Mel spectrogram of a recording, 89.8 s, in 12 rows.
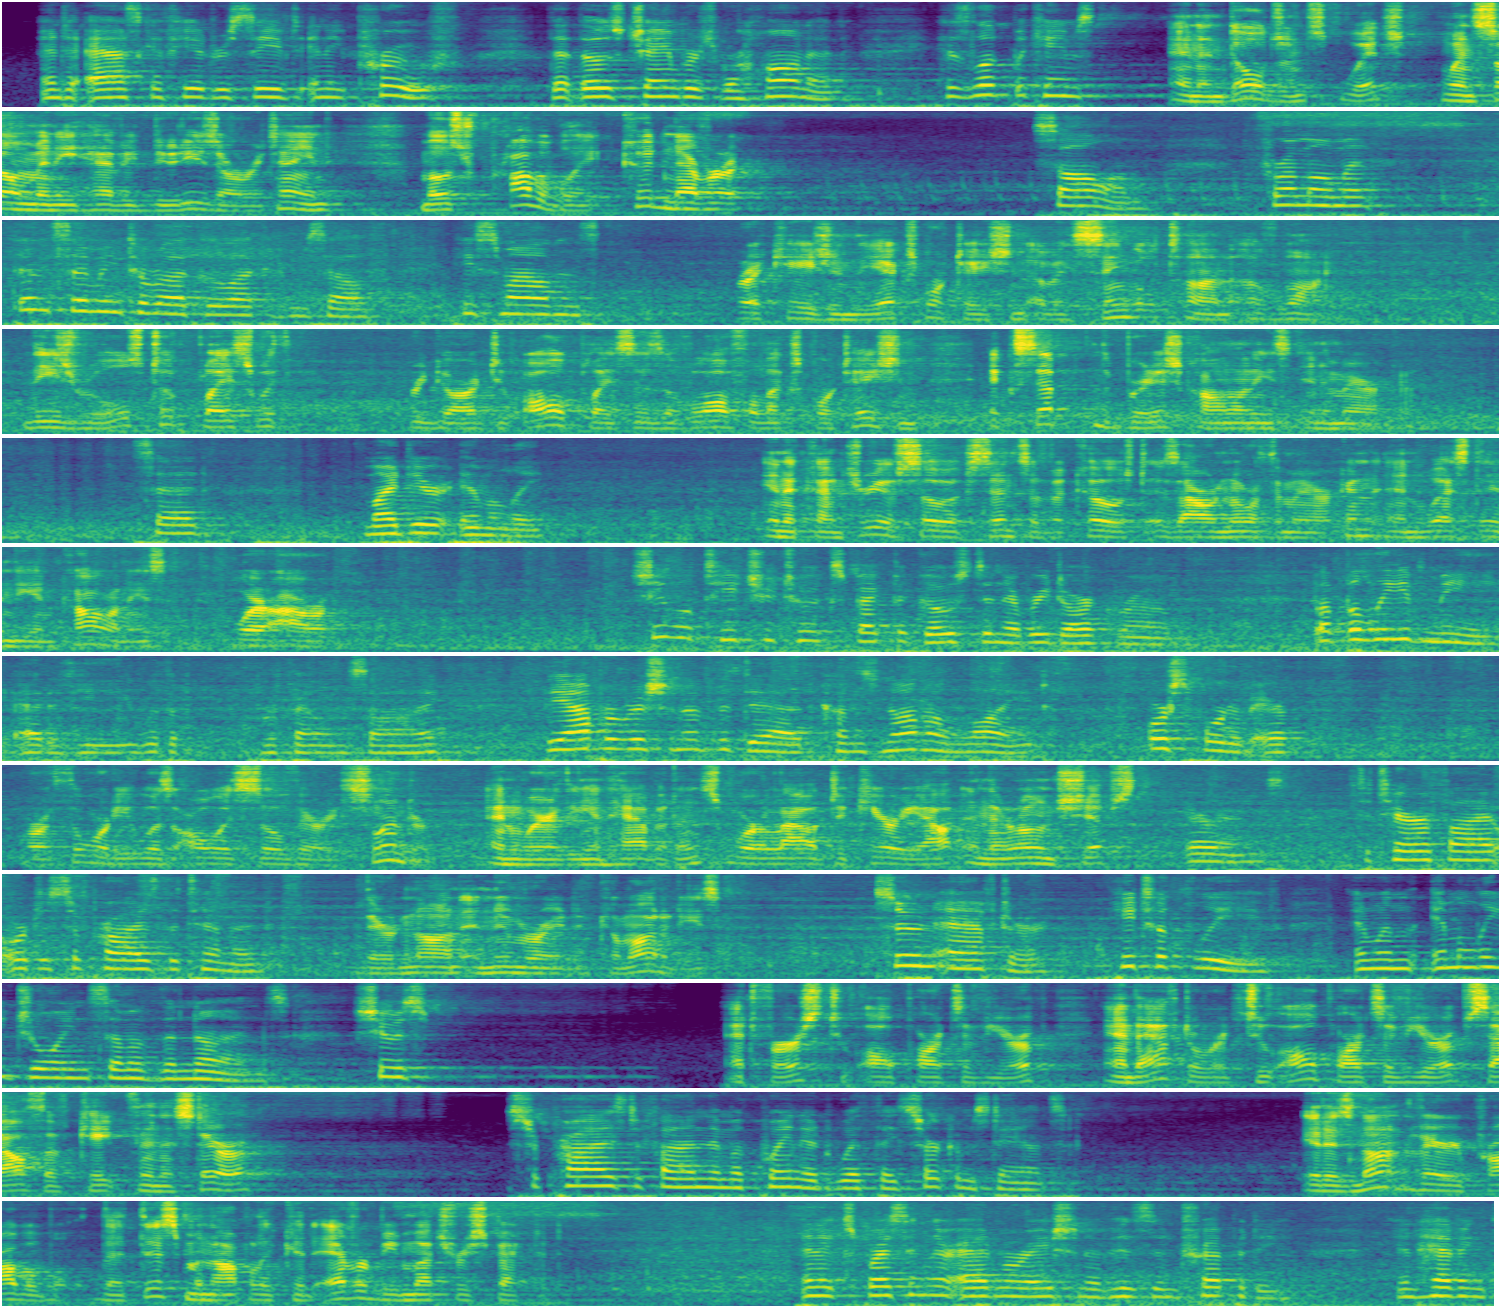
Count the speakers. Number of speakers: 2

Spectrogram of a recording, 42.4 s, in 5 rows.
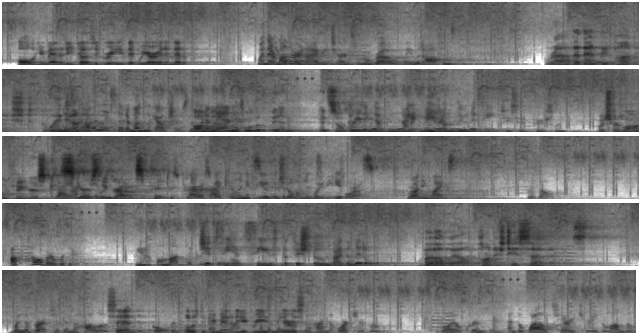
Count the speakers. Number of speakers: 9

